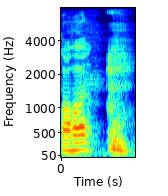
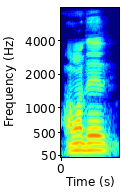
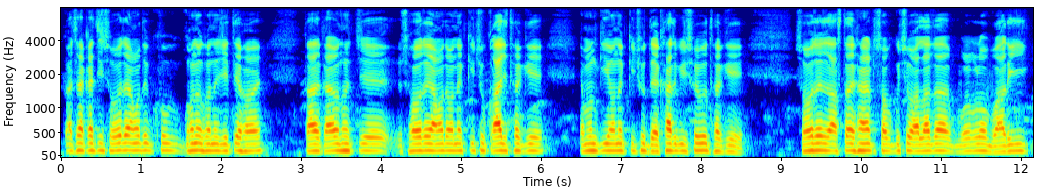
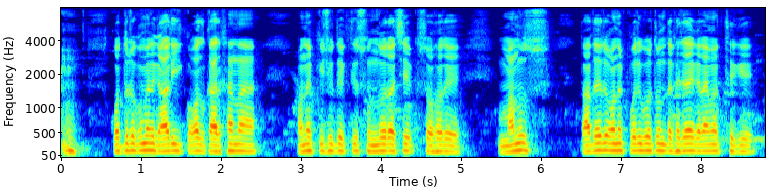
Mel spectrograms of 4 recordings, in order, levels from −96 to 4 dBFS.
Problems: constant background noise, background conversations at intervals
